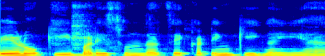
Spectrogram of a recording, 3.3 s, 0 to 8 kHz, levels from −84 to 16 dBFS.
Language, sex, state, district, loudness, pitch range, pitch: Hindi, female, Haryana, Jhajjar, -18 LUFS, 175-205 Hz, 185 Hz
